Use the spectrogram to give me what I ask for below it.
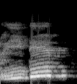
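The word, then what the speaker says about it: read: সেটার কি হয়ে যায় পিপি হয়ে যায় তো রিডের পাস্ট পার্টিসিপল ওই রিডই রেড বলা হয় মানে প্রোনাউন্সিয়েশনটা রেড হয়ে যায় বাট আমাদের স্পেলিং কিন্তু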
